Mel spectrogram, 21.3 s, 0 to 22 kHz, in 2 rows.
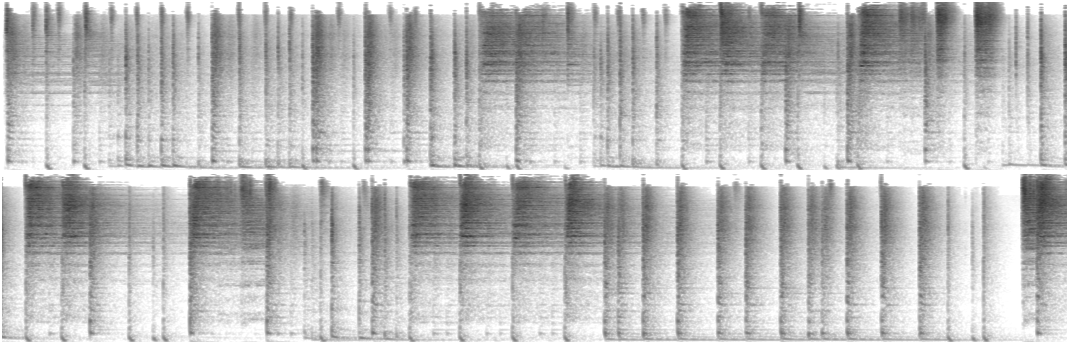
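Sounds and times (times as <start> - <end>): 
drums without compression: 0.0 - 21.2.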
